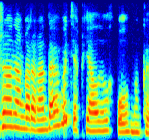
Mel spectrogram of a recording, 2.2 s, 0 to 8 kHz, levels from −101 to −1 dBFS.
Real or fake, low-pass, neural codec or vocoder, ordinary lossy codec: real; none; none; none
